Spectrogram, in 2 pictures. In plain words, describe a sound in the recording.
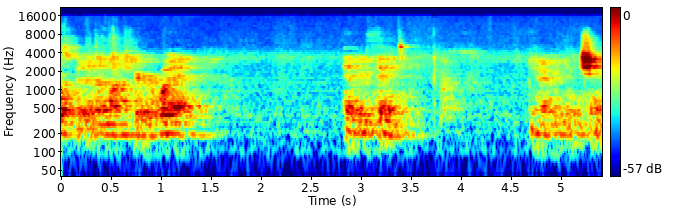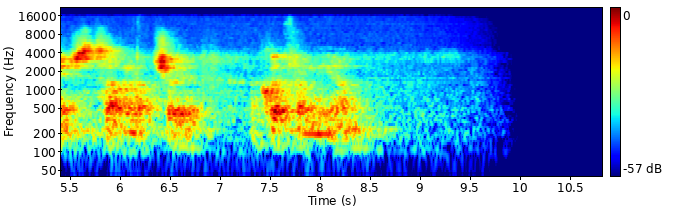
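A middle-aged man speaks calmly into a microphone, his voice amplified over a loudspeaker.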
